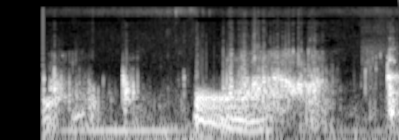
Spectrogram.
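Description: Long, low gurgling rumbles that rise and fall, with bubbly squeaks; ordinary stomach growling from gas and fluid moving through the gut.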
